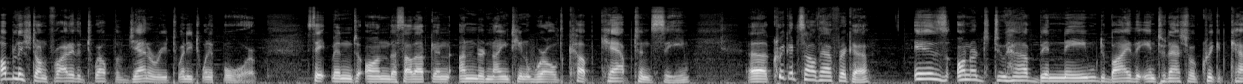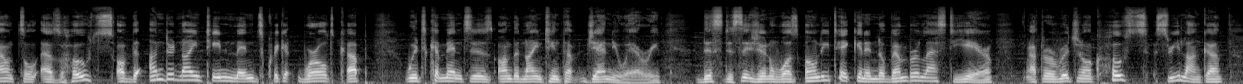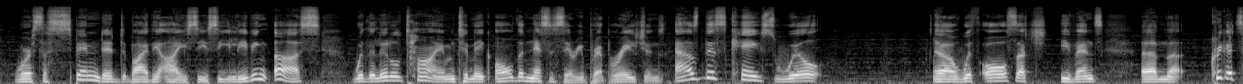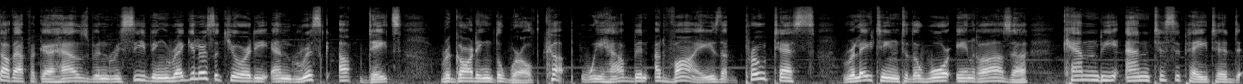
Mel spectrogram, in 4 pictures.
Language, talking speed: English, 145 wpm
